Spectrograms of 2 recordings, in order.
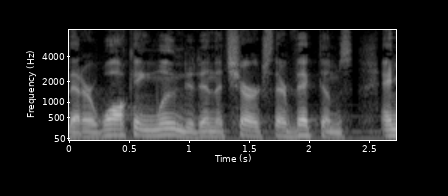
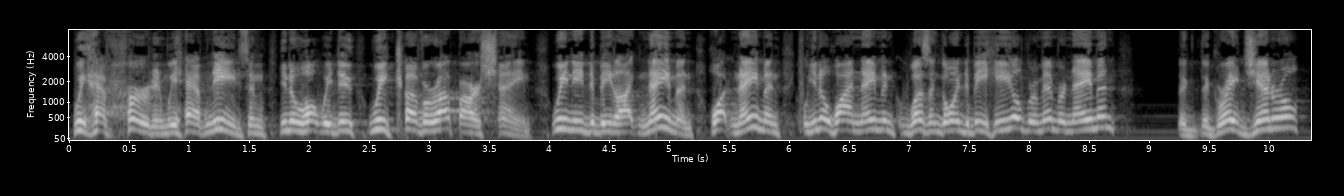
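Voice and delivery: higher, louder preacher's cry; full-force preaching; 9 semitones higher, 4 dB louder than usual. Acted. Pastor exhorting his congregation, in full-force preaching. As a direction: preach it out to the church, rising.

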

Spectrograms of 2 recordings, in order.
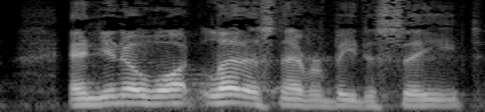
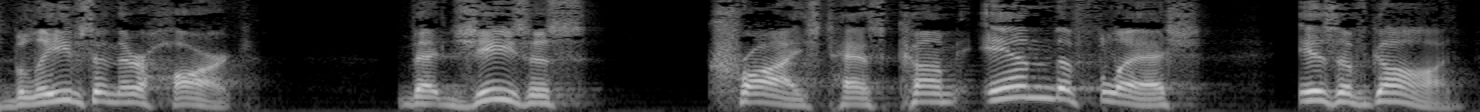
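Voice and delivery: forceful scripture reading; 3 semitones higher, 4 dB louder, slower than usual. Acted. Preacher reads the verse to congregation, forceful preaching. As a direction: proclaim the verse, drawing out key words.

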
